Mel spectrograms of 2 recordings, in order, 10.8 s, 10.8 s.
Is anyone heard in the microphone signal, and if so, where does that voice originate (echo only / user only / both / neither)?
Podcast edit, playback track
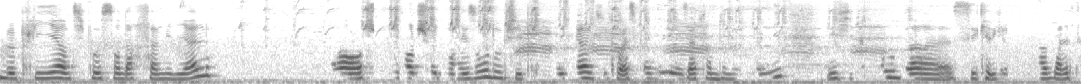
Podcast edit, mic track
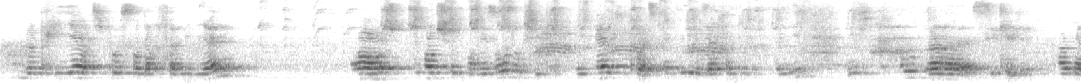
echo only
